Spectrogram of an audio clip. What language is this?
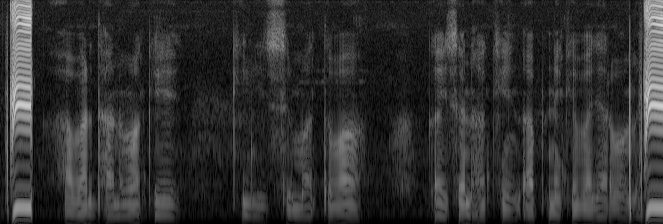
Magahi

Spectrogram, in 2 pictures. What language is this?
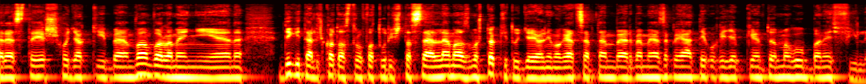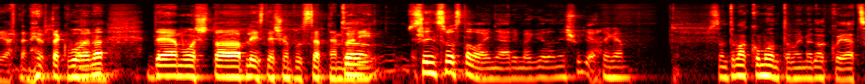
Hungarian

